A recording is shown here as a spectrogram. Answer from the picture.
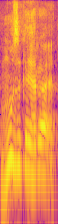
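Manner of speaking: usual speaking voice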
